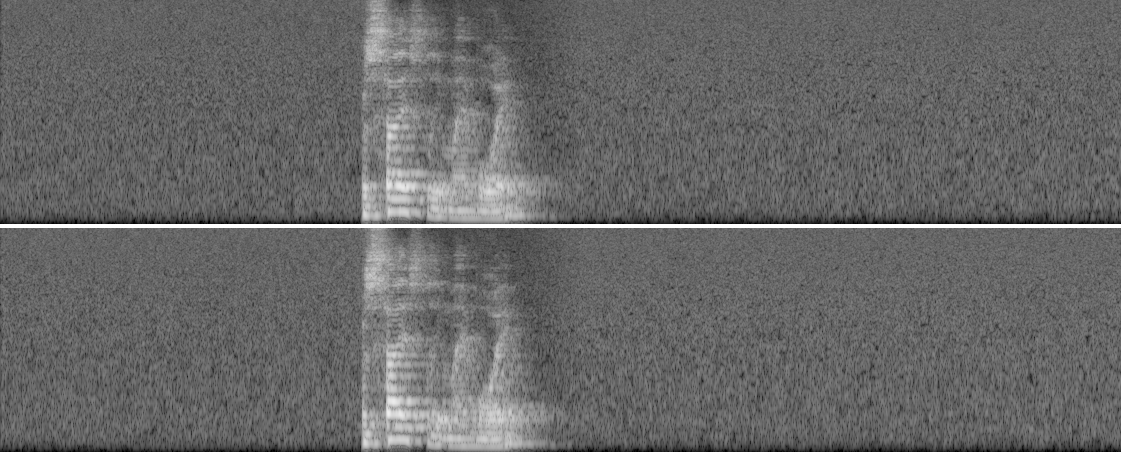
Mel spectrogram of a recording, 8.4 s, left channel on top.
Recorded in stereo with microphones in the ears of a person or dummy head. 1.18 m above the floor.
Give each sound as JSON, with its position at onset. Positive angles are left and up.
{"t": 2.7, "sound": "a man speaking", "side_deg": -15, "distance_m": 5.5}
